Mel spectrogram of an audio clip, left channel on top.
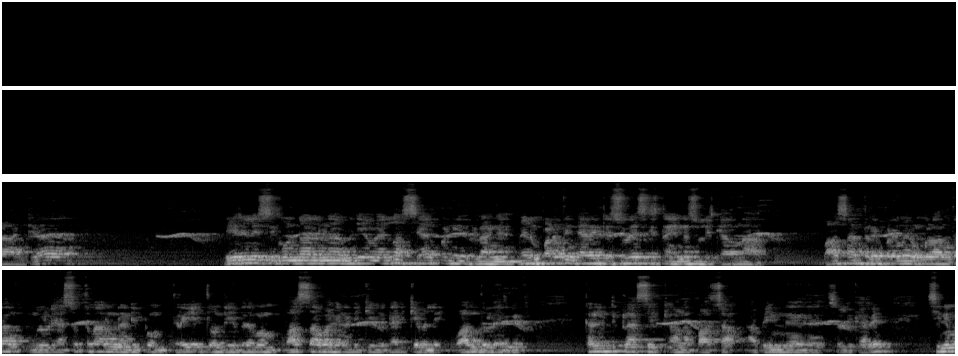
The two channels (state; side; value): silent; left; digital silence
